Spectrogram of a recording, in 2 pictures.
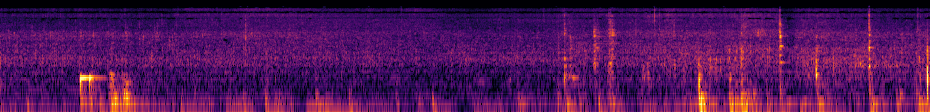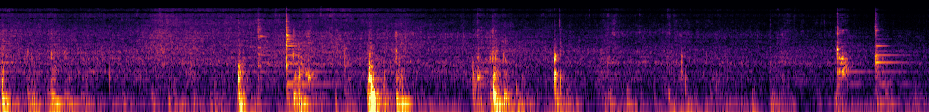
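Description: Beef ribs, onions and peppers sizzling as they brown in a metal pot, with a metal spoon stirring and scraping against the pot. The spoon clicks and knocks more often from about six seconds in.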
